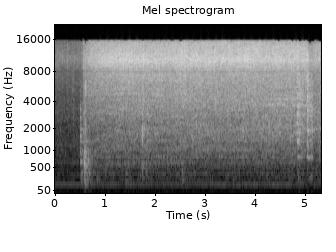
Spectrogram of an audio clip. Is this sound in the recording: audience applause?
no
